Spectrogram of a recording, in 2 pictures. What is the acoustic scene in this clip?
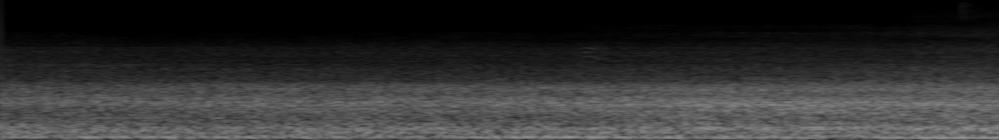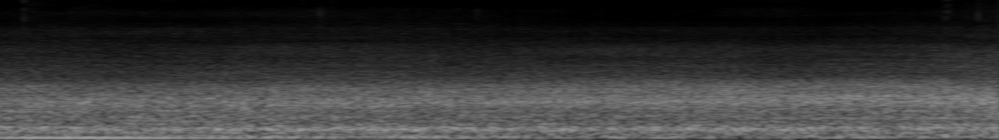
street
